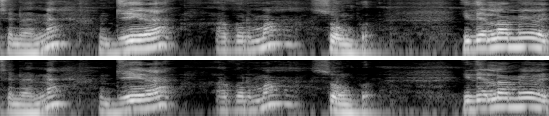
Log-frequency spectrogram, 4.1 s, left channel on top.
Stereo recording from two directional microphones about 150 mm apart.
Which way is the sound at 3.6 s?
40° left (ahead or behind).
